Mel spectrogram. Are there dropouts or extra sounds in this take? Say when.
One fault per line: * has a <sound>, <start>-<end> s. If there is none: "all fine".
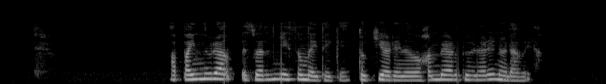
all fine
